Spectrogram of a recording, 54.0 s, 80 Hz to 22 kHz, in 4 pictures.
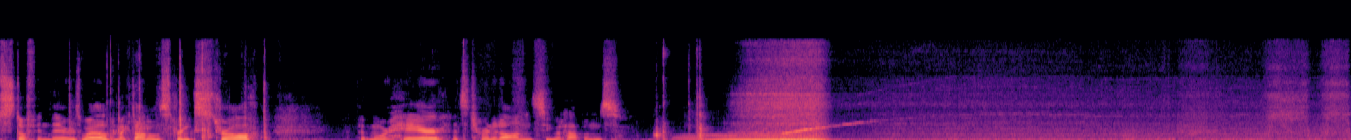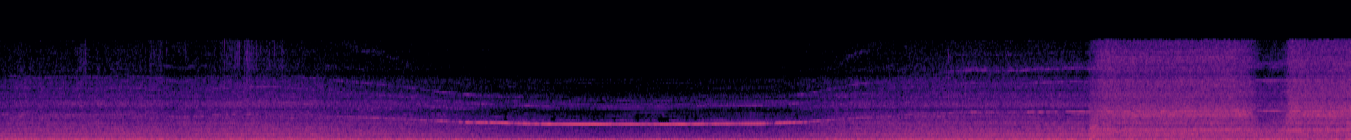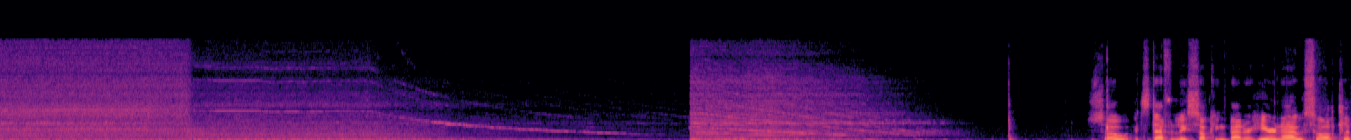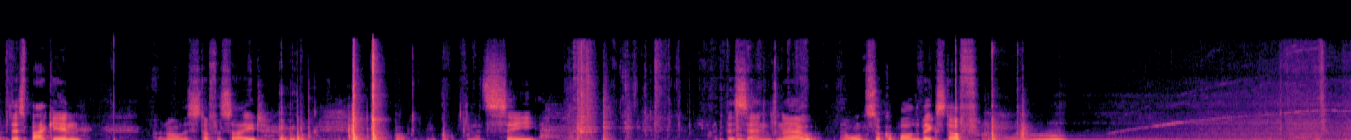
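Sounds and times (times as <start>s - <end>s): vacuum cleaner motor whine: 6.6s - 36.7s, 46.3s - 48.6s, 49.3s - 54.0s.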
